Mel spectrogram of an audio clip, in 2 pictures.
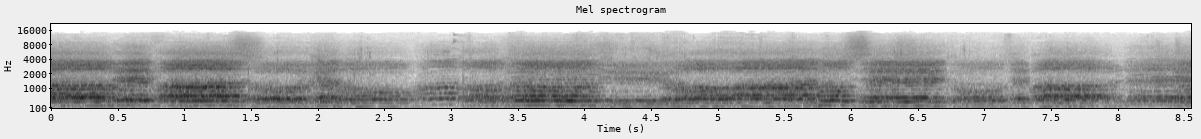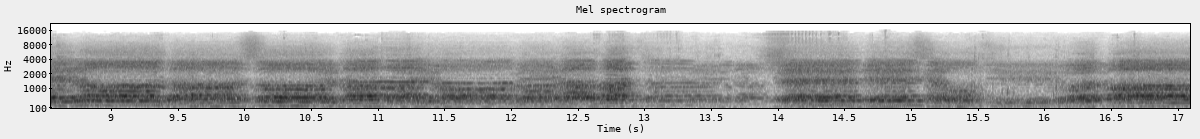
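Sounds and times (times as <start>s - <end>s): male chorus singing: 0.0s - 17.0s.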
